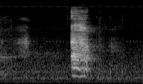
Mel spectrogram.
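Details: Bad cough in an 8-month-old baby boy, recorded August 2011; parent remarks it is a bad cough and he may need the doctor.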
